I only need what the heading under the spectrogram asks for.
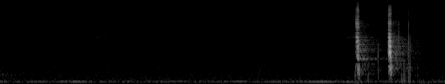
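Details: Quiet indoor room tone with a low steady hum, broken near the end by two sharp clicks or knocks; no animal voices are heard.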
